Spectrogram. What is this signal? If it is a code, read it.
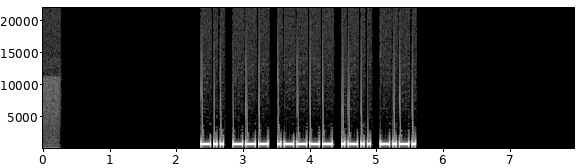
Morse code, heard as a keyed tone, about 25 wpm, 700 Hz. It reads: DO1LC
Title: DXCC-100 Call Signs - 5 Characters - Repeated 2x - 25wpm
